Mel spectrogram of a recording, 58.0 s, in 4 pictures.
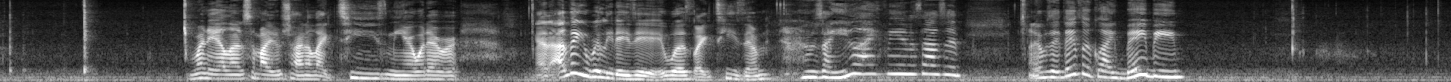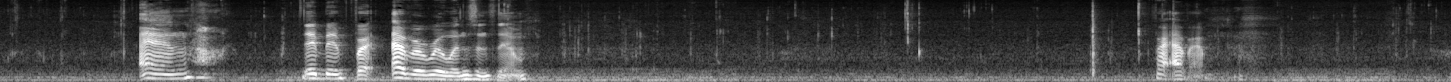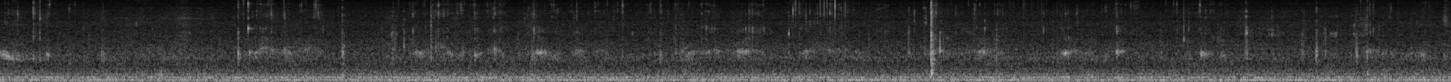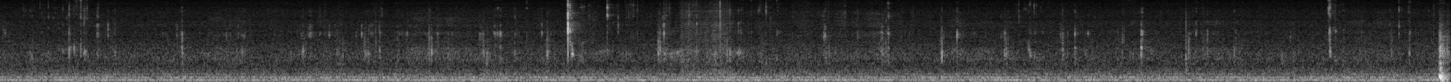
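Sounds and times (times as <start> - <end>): person chewing: 12.6 - 15.9, 19.9 - 26.1, 26.9 - 57.8.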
